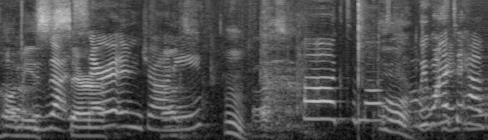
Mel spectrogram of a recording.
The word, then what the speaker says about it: Gianni: I got yelled at the other day because I was pronouncing your name Gianni. Oh, okay. And it's Johnny.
